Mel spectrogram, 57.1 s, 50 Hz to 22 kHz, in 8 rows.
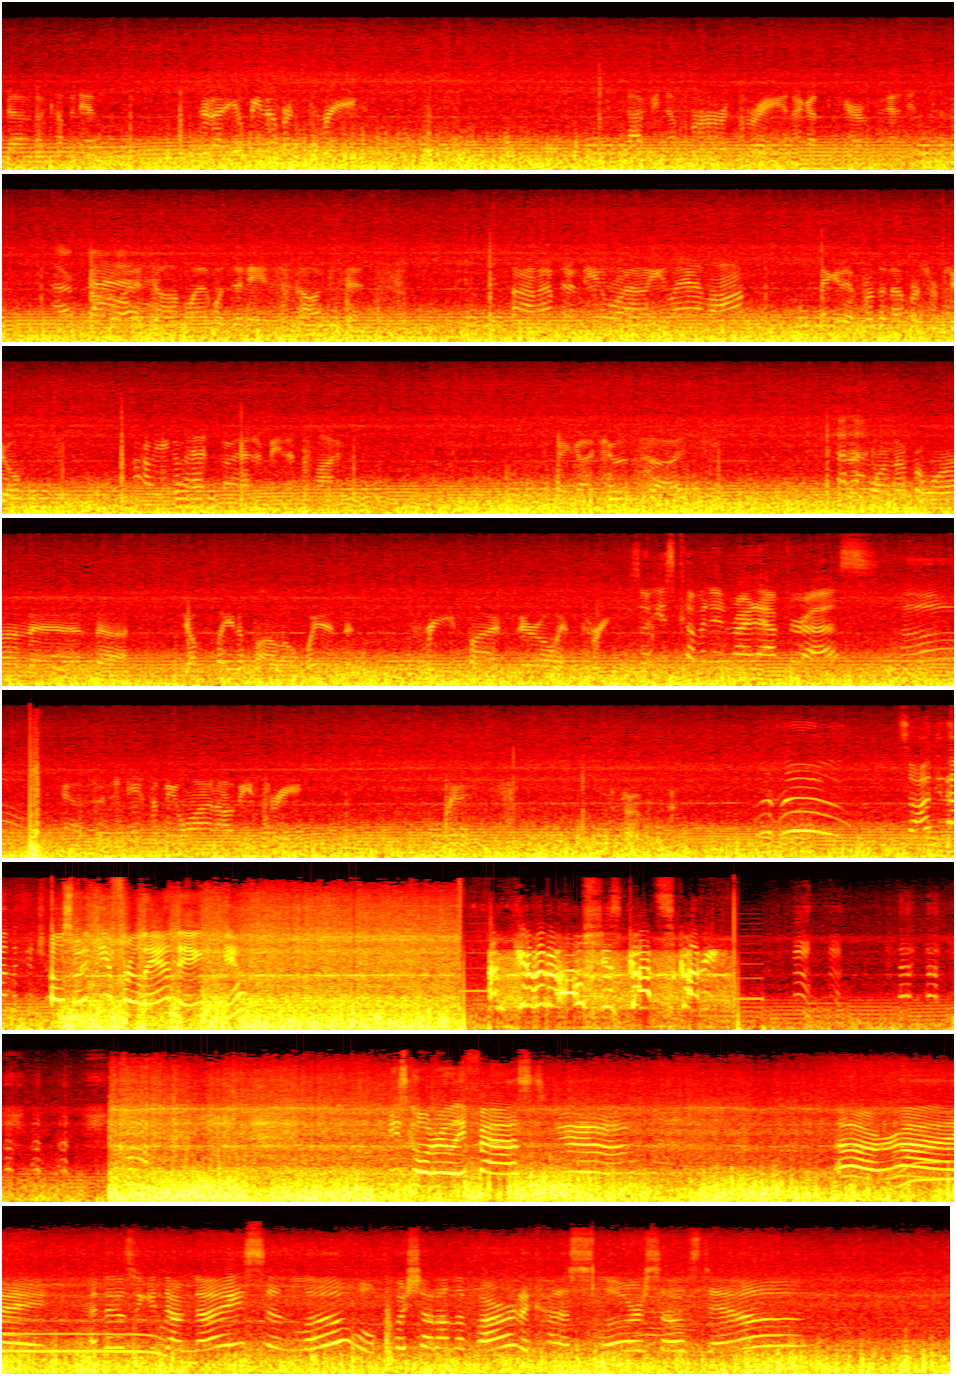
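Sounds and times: indistinct voices: 0.0s - 0.8s, 1.4s - 2.8s, 4.6s - 10.2s, 11.0s - 14.6s, 15.2s - 17.0s, 18.2s - 19.7s, 20.4s - 30.9s, 31.6s - 48.2s, 49.0s - 56.1s
aircraft engine and propeller: 0.0s - 57.0s.

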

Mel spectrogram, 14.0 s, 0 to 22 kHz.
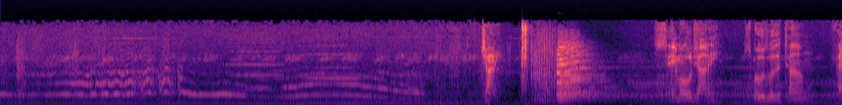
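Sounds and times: dog howling: 0.0s - 7.2s.

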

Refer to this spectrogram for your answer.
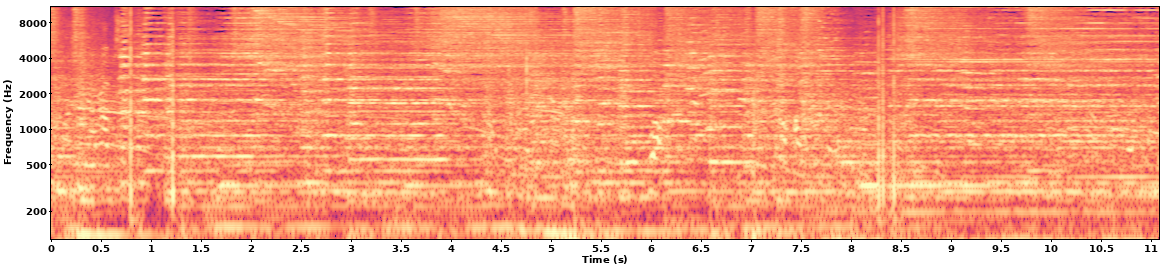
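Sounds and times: loud show music: 0.0s - 11.0s
sharp firework reports: 8.2s - 9.2s.

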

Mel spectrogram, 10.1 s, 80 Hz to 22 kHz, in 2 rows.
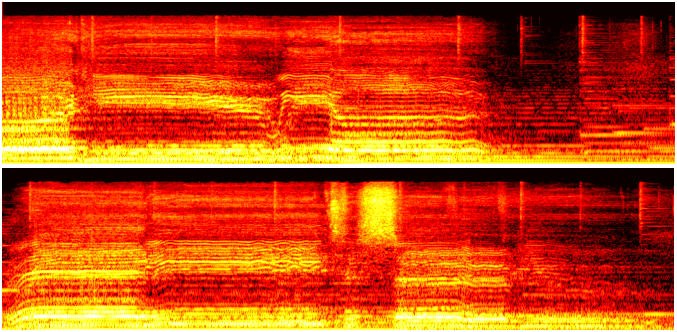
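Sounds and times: mixed choir singing in harmony: 0.0s - 4.4s, 5.0s - 10.0s.

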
